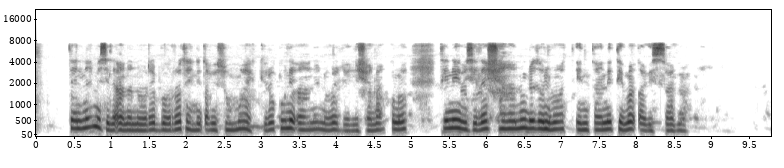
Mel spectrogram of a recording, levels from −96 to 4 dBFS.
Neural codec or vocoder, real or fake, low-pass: none; real; 7.2 kHz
